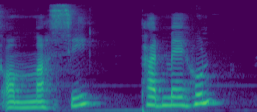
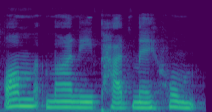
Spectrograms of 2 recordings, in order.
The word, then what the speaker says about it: Om Mani Padme Hum: That's Om, O-M, Mani, M-A-N-I, Padme, P-A-D-M-E, and Hum, H-U-M. Sometimes it's pronounced Om Masi Padme Hum, but we're going to go with the Om Mani Padme Hum.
